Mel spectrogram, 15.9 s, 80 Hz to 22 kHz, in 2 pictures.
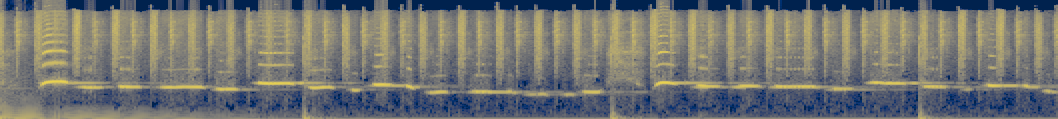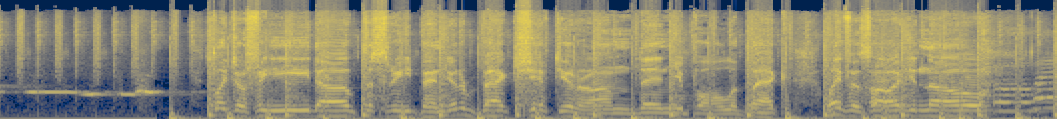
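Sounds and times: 
clear whistled melody in a song: 0.0s - 11.4s
steady backing beat and bass: 0.0s - 15.8s
sharp percussive hits: 9.0s - 15.8s
speech: 9.9s - 15.8s.

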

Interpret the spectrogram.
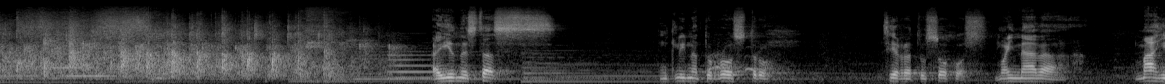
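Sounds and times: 
audience applauding: 0.0s - 4.1s
speech: 4.4s - 5.4s, 6.6s - 7.9s, 8.9s - 10.8s, 11.4s - 11.6s.

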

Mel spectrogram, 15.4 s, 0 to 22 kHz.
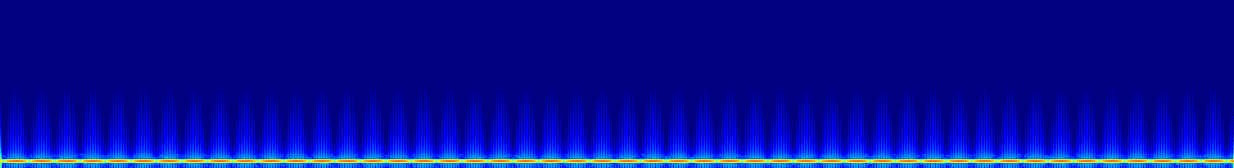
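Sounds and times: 
low pure tone near 174 Hz pulsing from a 3.14 Hz binaural beat: 0.0s - 15.4s.

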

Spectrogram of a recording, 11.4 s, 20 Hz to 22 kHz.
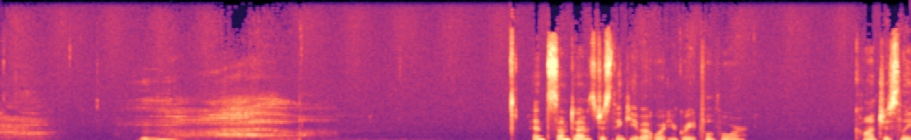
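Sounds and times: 
breathy exhaling: 0.0s - 0.9s, 1.5s - 4.6s
person yawning: 1.7s - 4.2s
speech: 6.7s - 9.4s, 10.8s - 11.3s.

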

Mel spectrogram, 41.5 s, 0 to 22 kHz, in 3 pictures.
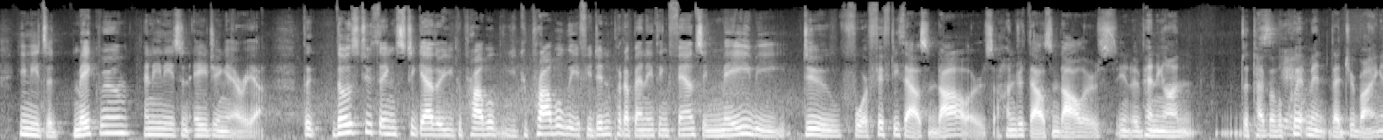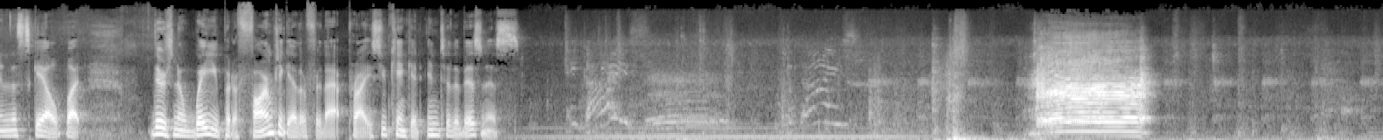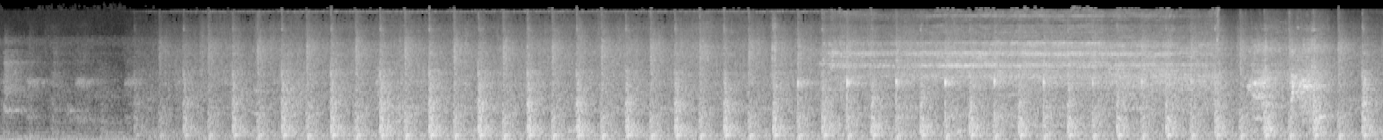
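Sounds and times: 
speech: 0.2s - 19.1s
milking pump compressor chugging in a rhythmic beat: 19.1s - 41.4s
sheep bleating in an indoor milking parlor: 20.2s - 21.2s, 24.1s - 25.4s.

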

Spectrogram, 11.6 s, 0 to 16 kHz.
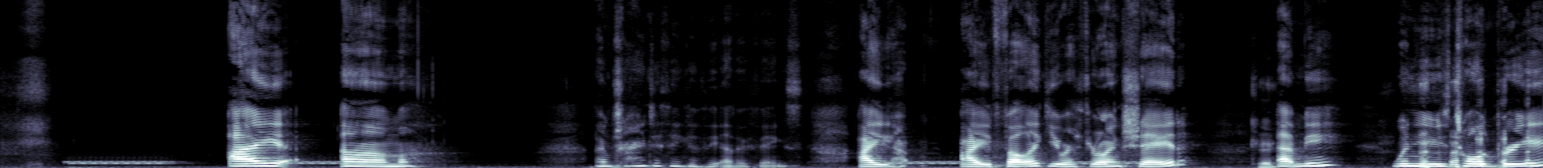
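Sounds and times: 
phone ringing: 0.5s - 1.4s, 2.0s - 2.8s, 6.7s - 8.8s
speech: 1.8s - 3.2s, 4.5s - 11.5s
laughter: 10.5s - 11.5s.

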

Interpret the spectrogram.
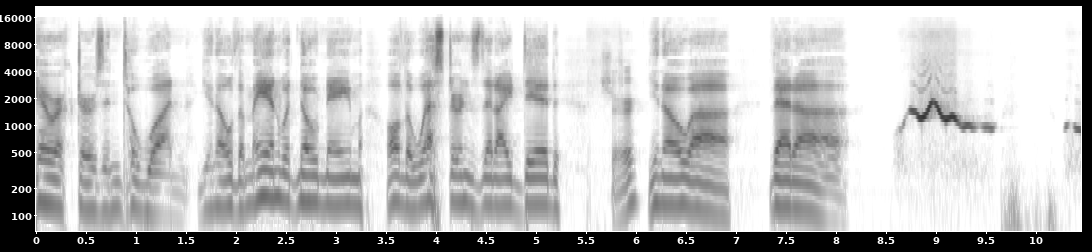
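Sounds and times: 
speech: 0.0s - 8.2s
person whistling a western-movie style tune: 8.6s - 10.4s.

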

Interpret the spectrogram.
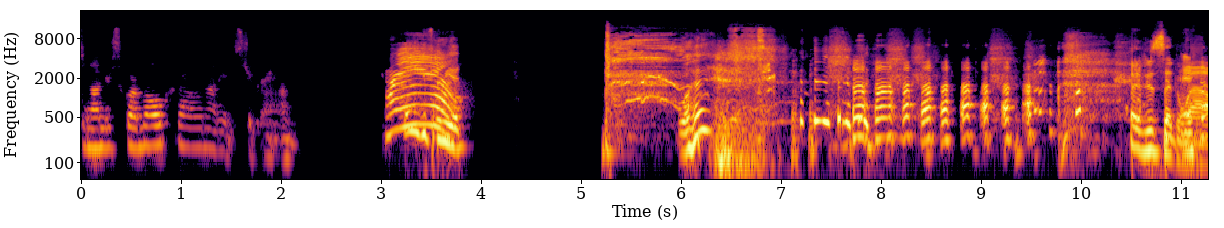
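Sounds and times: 
speech: 0.0s - 2.3s, 3.0s - 4.0s, 6.0s - 11.2s
person imitating a cat's meow: 3.1s - 3.8s
laughter: 5.2s - 11.2s.

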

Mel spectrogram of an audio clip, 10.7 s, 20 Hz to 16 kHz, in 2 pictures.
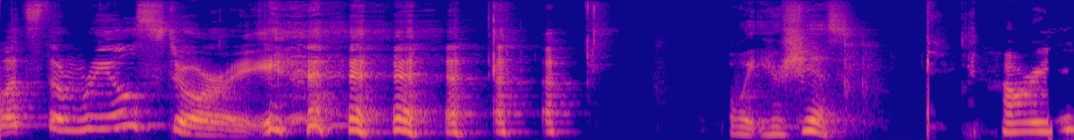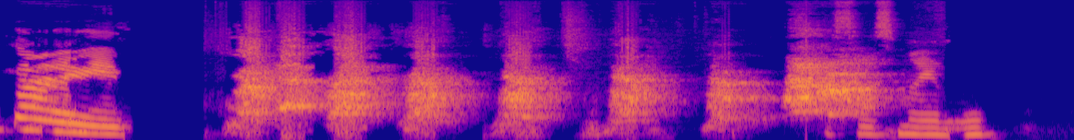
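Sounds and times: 
speech: 0.0s - 7.2s, 7.9s - 8.6s, 9.6s - 10.4s
laughter: 1.4s - 3.0s
several dogs yipping and barking: 6.4s - 9.9s.

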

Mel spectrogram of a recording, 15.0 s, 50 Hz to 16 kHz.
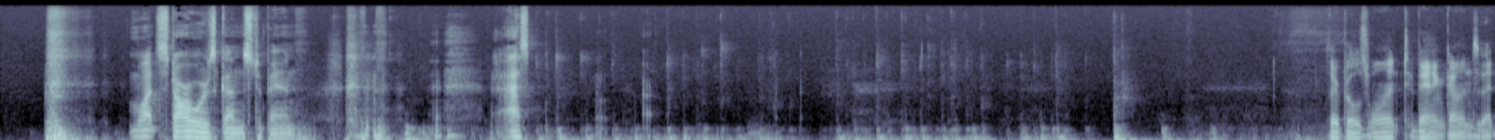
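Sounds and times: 
speech: 1.3s - 3.8s, 4.4s - 5.4s, 13.3s - 14.9s
typing on a computer keyboard: 5.2s - 11.4s.

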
